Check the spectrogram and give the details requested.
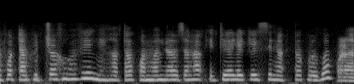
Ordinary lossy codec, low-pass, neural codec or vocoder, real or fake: none; 7.2 kHz; codec, 16 kHz, 1 kbps, FreqCodec, smaller model; fake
